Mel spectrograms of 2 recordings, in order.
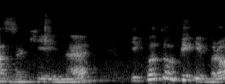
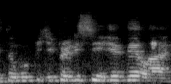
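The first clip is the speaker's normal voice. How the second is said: usual speaking voice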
